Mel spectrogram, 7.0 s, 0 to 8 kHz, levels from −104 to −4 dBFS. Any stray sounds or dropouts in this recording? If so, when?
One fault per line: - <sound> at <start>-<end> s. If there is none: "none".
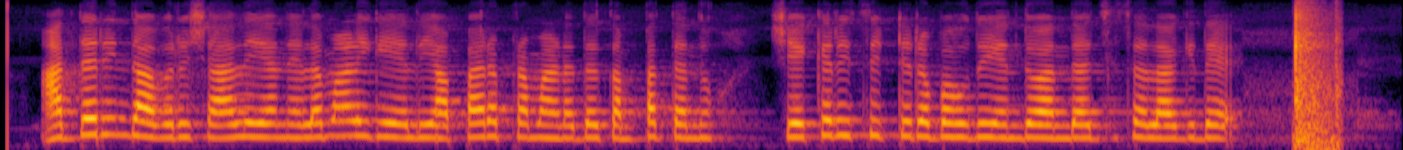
- squeak at 6.5-6.7 s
